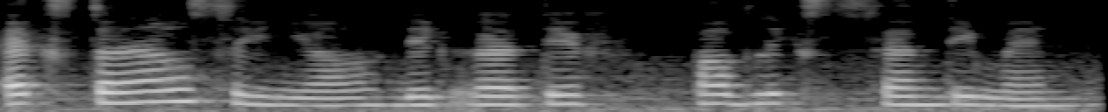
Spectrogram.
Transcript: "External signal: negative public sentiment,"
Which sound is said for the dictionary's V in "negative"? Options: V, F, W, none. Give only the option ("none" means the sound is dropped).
F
